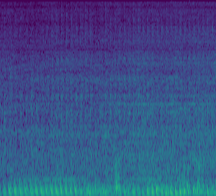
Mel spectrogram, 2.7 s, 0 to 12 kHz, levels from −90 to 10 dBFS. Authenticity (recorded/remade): recorded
